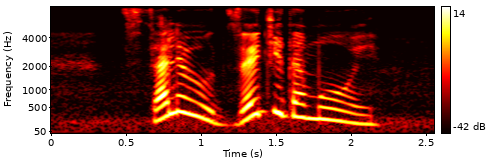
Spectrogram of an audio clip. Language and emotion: Russian, positive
